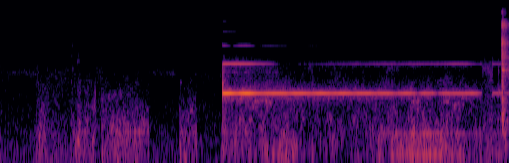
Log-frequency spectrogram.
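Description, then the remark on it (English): A single meditation bell is struck after a few seconds of quiet, ringing out with a clear, sustained tone that slowly fades over several seconds. “And I really encourage you, as I ring the bell, just listen to the fullness of the bell as it arises and as the sound passes.”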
